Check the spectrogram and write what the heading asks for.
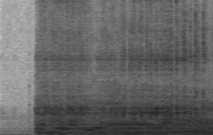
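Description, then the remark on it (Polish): After a brief quiet moment, a loud, steady rush of steam for milk hisses out abruptly as a valve knob is slowly turned, the steam pressure adjustable by the knob, and keeps going, with a low mechanical hum underneath; no one speaks. “E, no dobra, i teraz ja powoli przekręcam to pokrętło. Słychać leci para.”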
